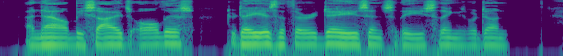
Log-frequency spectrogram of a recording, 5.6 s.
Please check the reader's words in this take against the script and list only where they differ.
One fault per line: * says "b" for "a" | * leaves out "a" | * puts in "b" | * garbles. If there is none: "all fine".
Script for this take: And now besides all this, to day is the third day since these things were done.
all fine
